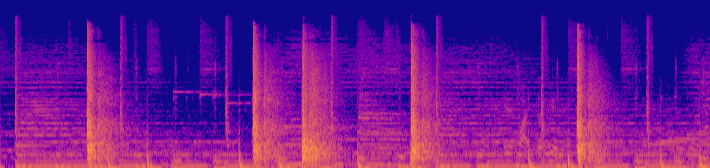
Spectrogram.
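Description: Five gunshots, irregularly spaced: about a second and a half in, two close together around four and four and a half seconds, one near six seconds and one near nine seconds. Background music with a steady bass beat runs underneath.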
